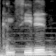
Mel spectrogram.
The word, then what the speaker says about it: CNCTD: I go by Conceited. For short, it's spelled CNCTD.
